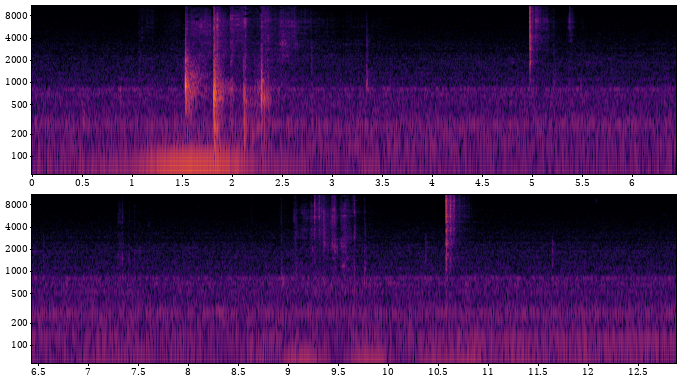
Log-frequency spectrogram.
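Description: Small hard clicks and clinks of a precision screwdriver, tiny screws and a plastic screw tray being handled during laptop disassembly: a quick, loudest cluster about two seconds in, single sharp clicks near five and ten and a half seconds, and a softer run of clicks around nine to ten seconds.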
